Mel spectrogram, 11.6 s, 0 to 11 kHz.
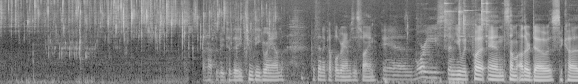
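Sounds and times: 
water pouring in a steady stream for enriched dough: 0.0s - 6.0s
speech: 4.2s - 11.5s.

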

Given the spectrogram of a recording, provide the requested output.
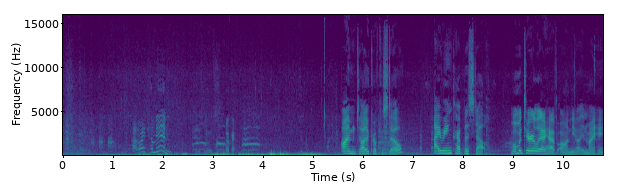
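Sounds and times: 
backyard chickens squawking in Bloomington Indiana: 0.4s - 4.1s, 8.6s - 9.3s
speech: 5.6s - 10.8s.

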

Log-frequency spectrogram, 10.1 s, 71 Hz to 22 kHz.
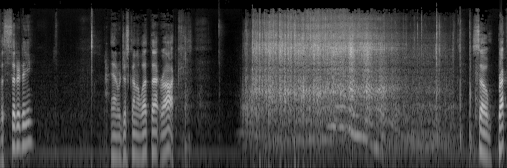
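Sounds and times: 
speech: 0.0s - 0.8s, 2.2s - 3.8s, 9.6s - 10.1s
blender churning a smoothie of orange juice ice and lime juice: 4.8s - 9.2s.

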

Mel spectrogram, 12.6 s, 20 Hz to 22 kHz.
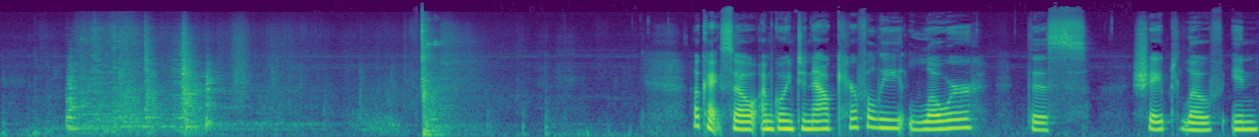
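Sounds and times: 
heavy scrape of a Dutch oven: 0.4s - 5.0s
Dutch oven clanking as it is pulled out of an oven: 0.5s - 3.6s
Dutch oven rattling: 0.6s - 3.3s
speech: 6.9s - 12.5s.

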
